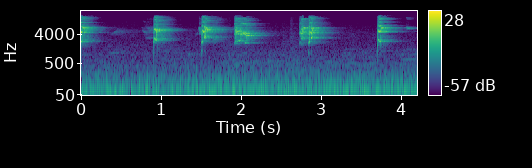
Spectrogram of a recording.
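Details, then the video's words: Lovebird ngetik call, a typing-like sound used to trigger other lovebirds into calling and breeding condition: six clipped, shrill chirps spaced under a second apart, one doubled, in near silence. "Lovebird Suara Ngetik"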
